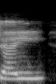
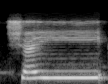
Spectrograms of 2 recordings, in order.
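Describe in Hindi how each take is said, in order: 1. स्वर की ध्वनि छोटी और जल्दी से बोली जाती है। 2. स्वर की ध्वनि लंबी खिंची हुई है। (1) "जिसको जल्दी से पढ़ा जाता है" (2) "शई ऐसे खींचना नहीं है"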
